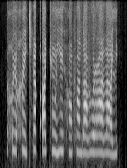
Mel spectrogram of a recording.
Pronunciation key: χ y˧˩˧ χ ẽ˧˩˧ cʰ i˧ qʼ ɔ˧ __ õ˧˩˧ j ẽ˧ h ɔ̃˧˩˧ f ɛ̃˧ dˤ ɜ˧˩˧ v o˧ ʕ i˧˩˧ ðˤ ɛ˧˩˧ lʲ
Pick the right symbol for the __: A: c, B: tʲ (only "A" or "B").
A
